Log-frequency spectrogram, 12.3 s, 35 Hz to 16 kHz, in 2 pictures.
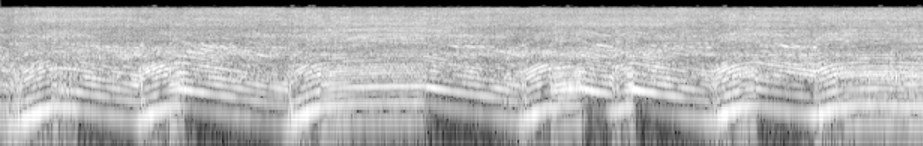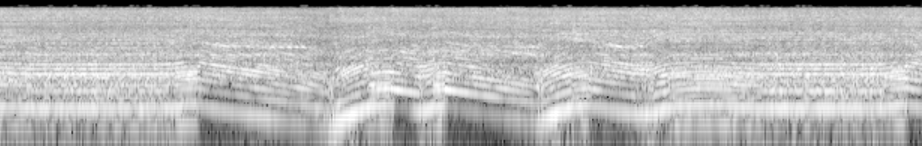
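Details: Husqvarna 362XP Special chainsaw cutting firewood with a wrong rev-limited ignition coil fitted by someone else: climbs each cut then flattens and burbles at same ceiling, well off RPM; leaning mixture doesn't help; coil to be replaced.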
